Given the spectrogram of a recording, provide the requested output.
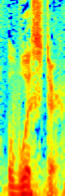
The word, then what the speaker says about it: Worcester: How do you pronounce that? – Worcester, I believe.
